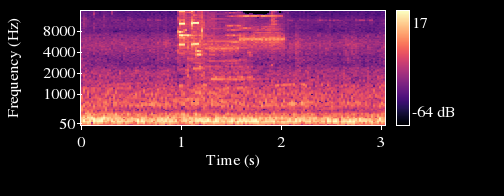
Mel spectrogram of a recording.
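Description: Short electronic beeps and chirps sound from a hacking device.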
